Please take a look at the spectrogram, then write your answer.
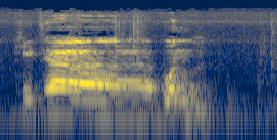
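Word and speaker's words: كتابٌ: It is there in pronunciation, but not in writing.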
